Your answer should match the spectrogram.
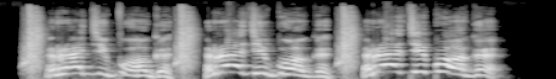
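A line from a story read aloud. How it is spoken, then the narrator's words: Desperate shouting. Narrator (Russian): кричал несчастный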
